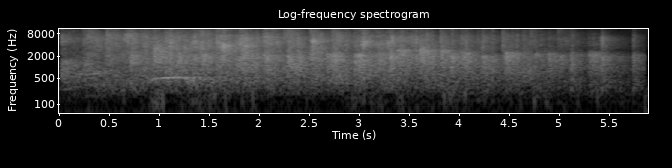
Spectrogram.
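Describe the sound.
Applause and clapping from a church audience welcoming a guest speaker, dense and steady throughout, easing slightly toward the end.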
